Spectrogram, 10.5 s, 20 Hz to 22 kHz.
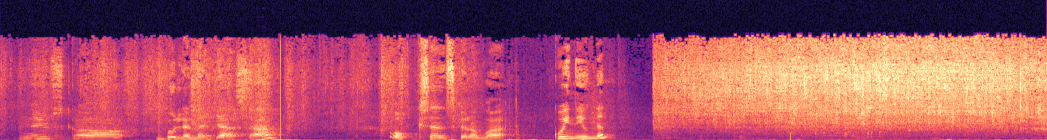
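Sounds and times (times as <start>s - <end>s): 
speech: 0.2s - 2.9s, 3.9s - 6.8s
running tap water as hands are washed under the faucet: 6.6s - 10.4s.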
